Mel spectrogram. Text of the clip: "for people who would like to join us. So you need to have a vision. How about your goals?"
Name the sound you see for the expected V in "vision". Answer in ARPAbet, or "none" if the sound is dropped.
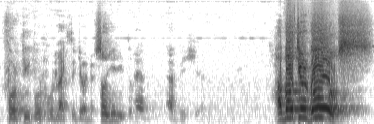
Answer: B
